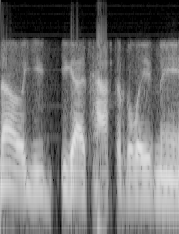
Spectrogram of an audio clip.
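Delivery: ordinary delivery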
